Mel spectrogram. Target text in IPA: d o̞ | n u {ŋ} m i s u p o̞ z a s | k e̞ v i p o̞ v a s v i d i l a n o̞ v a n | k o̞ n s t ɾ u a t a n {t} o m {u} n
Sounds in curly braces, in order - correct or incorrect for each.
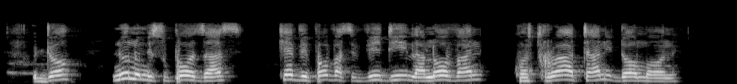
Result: incorrect, incorrect, incorrect

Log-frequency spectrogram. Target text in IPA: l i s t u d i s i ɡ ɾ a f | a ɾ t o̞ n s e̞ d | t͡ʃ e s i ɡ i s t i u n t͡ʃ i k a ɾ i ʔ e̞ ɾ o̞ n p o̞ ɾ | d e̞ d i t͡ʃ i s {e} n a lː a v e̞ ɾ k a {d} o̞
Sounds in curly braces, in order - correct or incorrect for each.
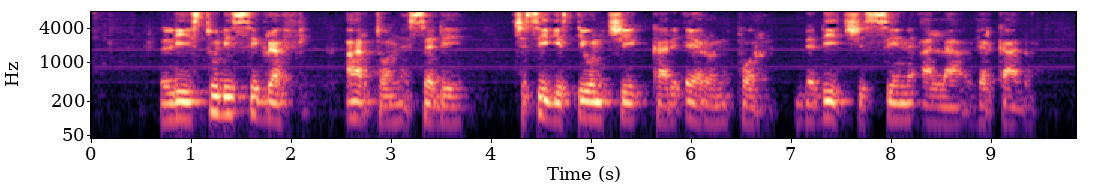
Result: incorrect, correct

